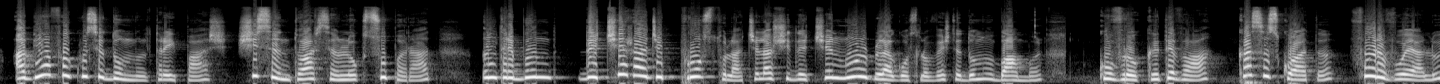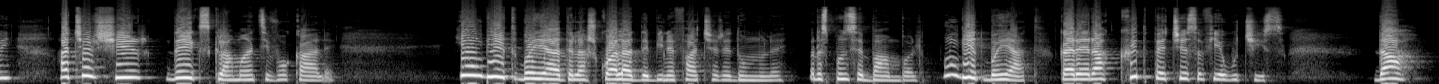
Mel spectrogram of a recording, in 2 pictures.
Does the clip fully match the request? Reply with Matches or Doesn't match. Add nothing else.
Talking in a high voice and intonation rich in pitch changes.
Matches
